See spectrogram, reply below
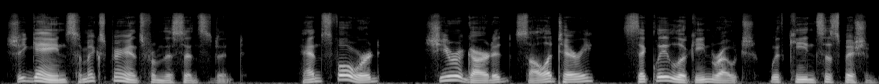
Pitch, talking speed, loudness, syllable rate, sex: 115 Hz, 115 wpm, -20 LUFS, 4.8 syllables/s, male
